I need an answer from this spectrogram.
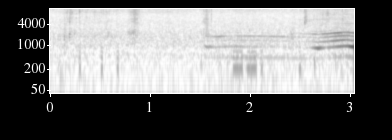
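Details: Two cats fighting: after faint scuffling, a drawn-out tonal yowl begins midway and holds steady, then rises and grows louder toward the end.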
